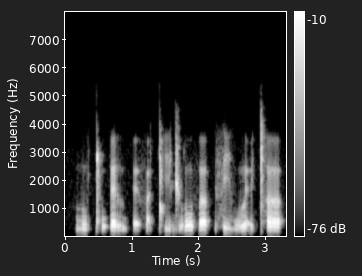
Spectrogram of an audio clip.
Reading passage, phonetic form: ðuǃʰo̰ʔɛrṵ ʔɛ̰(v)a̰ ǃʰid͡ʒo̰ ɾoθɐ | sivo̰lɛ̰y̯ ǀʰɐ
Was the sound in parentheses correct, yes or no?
no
